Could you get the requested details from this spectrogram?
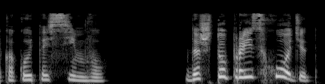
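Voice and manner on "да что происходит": high, slow, alarmed raised voice. Acted. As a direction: demand an answer, voice raised. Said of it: "повысила голос Валерия".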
